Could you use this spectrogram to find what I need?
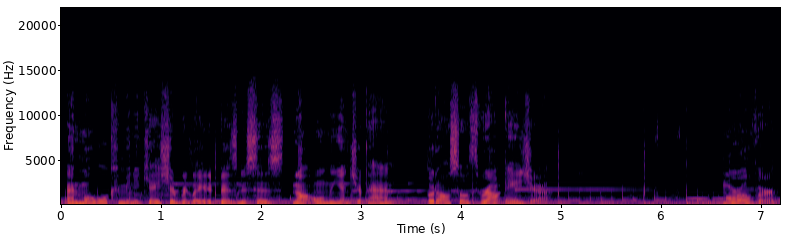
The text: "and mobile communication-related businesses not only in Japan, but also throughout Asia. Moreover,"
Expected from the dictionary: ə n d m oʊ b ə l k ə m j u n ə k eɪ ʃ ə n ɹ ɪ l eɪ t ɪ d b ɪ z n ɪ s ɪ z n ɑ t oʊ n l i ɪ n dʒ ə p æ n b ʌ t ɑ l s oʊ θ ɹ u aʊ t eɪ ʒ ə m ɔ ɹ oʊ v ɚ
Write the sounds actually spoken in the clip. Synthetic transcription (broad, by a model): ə n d m oʊ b l k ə m j u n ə k eɪ ʃ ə n ɹ ɪ l eɪ t ɪ d b ɪ z n ɪ s ɪ z n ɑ t oʊ n l i ɪ n dʒ ə p æ n b ʌ t ɑ l s oʊ θ ɹ u aʊ t eɪ ʒ ə m ɔ ɹ oʊ v ɚ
